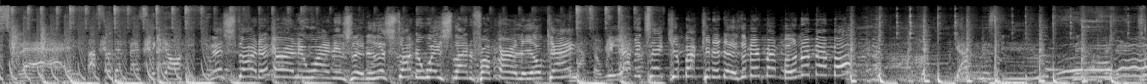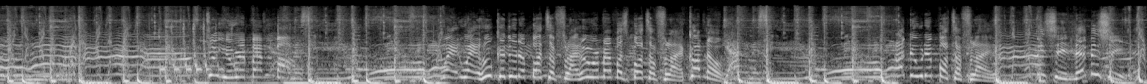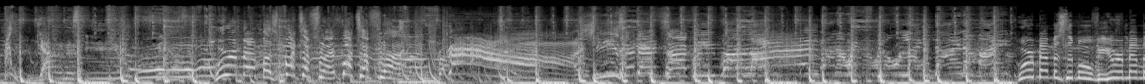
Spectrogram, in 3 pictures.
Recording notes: Live audio from me in the clubs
